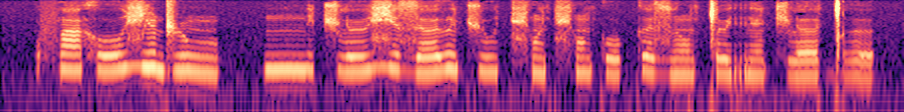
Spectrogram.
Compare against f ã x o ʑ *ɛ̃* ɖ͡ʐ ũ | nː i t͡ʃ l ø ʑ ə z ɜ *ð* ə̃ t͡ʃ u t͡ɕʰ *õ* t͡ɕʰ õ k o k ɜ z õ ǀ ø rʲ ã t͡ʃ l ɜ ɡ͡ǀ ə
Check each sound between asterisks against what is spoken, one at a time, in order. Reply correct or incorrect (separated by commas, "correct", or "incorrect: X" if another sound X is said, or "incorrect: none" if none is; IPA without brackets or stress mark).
incorrect: ə̃, correct, correct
